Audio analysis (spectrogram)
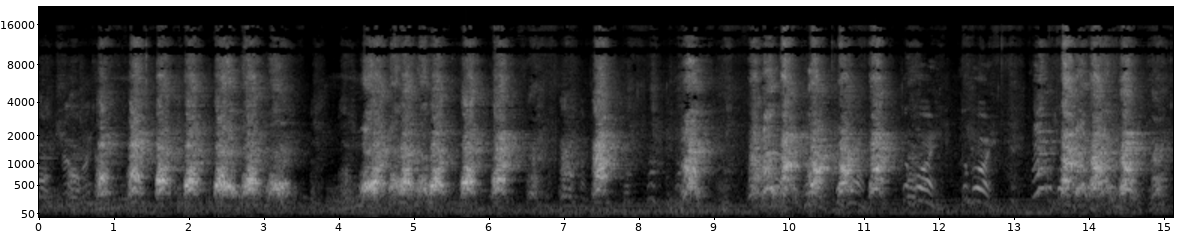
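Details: Barking from an XL American Bully at exercise, delivered in rapid bursts of four to six loud, rough barks separated by short pauses, with a few drawn-out, wavering notes near the end.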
